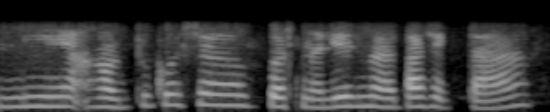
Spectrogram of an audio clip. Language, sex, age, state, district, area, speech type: Goan Konkani, female, 18-30, Goa, Canacona, rural, conversation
